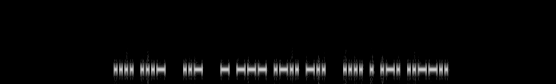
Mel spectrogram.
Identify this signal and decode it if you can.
Morse code, heard as a keyed tone, about 41 wpm, 700 Hz. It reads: HV U TOLD HER?
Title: Sentences from Top 400 Words and Abbreviations 45wpm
